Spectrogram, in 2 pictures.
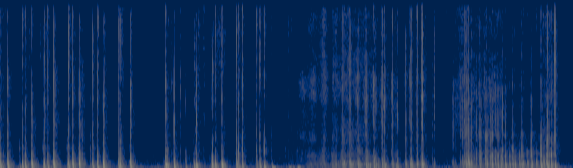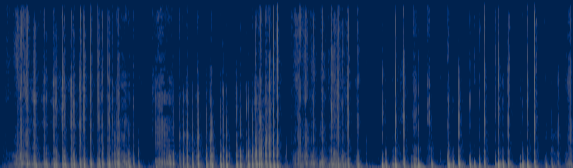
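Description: A canvas sneaker is tapped and scratched. Quick, sharp taps in bursts alternate with stretches of soft, dense scratching across the canvas fabric. The sounds are dry and quiet, with almost no ring.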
